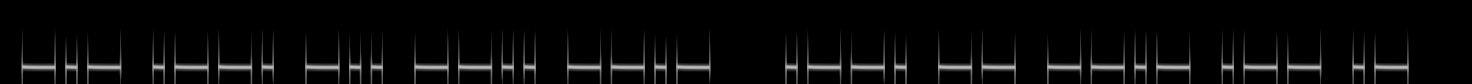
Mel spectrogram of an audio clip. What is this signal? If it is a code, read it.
Morse code, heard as a keyed tone, machine-sent, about 11 wpm, 800 Hz. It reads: KPDZQ PMQWA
